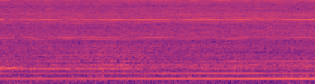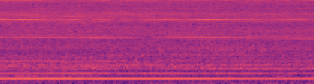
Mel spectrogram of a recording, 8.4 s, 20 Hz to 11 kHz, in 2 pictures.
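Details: CNC machine running Mach3 after a three-week noise problem was solved with an opto-isolated breakout board: steady, even hum with a clean fixed tone and light hiss, no crackle or stutter. Normal running.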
